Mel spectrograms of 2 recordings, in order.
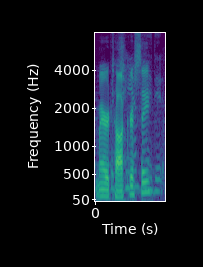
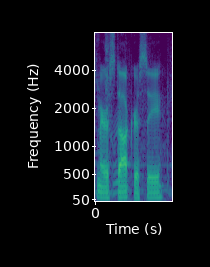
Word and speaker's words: meritocracy: not only shared no it's meritocracy really right i feel like i'm so used to pronouncing it as meristocracy too bad they couldn't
